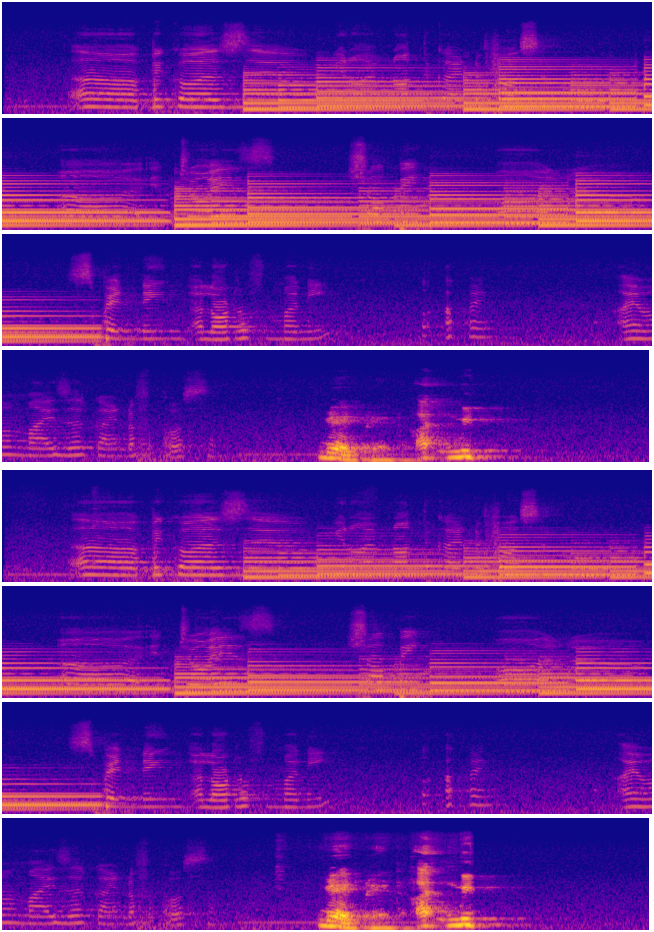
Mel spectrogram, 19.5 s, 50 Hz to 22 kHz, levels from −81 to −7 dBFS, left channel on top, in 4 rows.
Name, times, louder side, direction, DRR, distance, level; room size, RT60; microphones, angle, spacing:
voice 1, 0.5-4.6 5.2-6.9 7.5-8.1 8.6-9.7 10.2-12.2 13.2-13.5 14.4-16.5, equal, 5° left, 1.6 m, -38 dB
sound 1, 1.8-10.5, left 2 dB, 70° left, 0.9 m, -27 dB
voice 2, 17.0-18.2, right 4 dB, 70° right, 0.7 m, -20 dB
29.5 x 20.5 x 4.5 m
head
